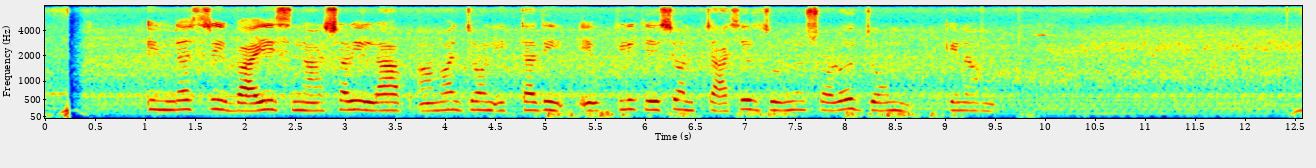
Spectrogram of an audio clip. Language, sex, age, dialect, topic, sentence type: Bengali, female, 18-24, Northern/Varendri, agriculture, statement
